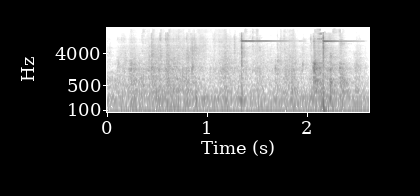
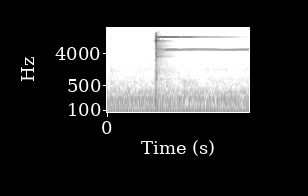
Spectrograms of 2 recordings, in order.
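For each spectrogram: First: A few faint high pings with a thin tone that fades fast; a fake gold coin, not a real one. Second: A single bright ping rings thinly for about a second; the coin is judged a fake.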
